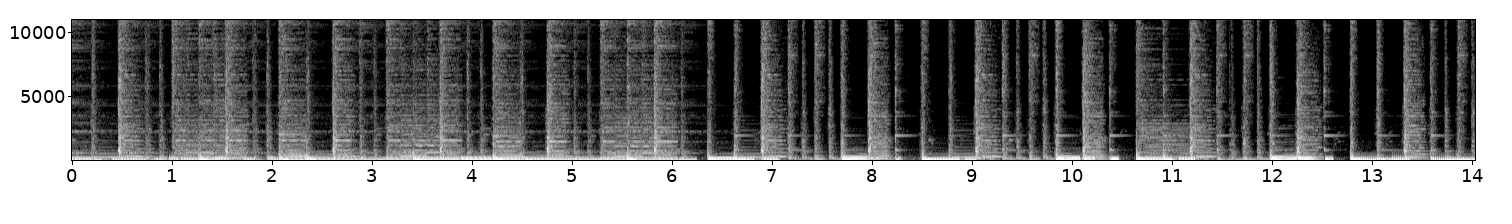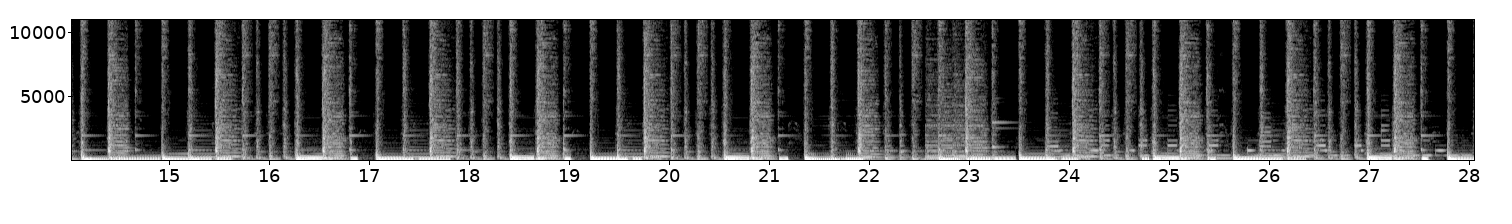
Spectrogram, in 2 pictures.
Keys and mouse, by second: 0.0 shift+middle click, 0.7 shift+middle click, 1.2 middle click, 1.8 shift+middle click, 3.0 2, 3.5 click, 4.3 f, 4.8 f, 7.6 1, 9.1 click, 14.7 shift+middle click, 15.7 shift+middle click, 16.3 click, 18.4 shift+middle click, 18.8 middle click, 19.2 Tab, 21.2 shift+middle click, 23.2 shift+middle click, 25.7 e.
